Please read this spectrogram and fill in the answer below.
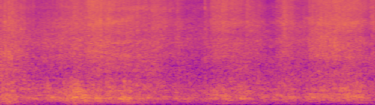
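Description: slot.it slot car lapping a routed track, its small electric motor whining and its guide braids and tyres hissing along the track. The sound swells and fades repeatedly as the car comes round.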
